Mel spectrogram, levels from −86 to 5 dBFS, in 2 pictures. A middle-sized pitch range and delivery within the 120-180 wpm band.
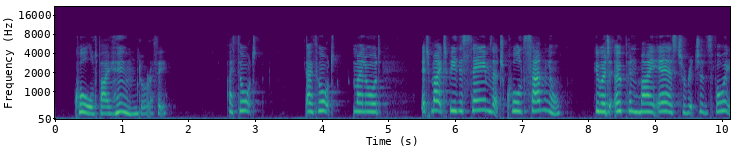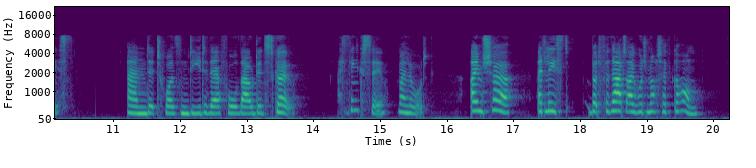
Yes: average, 4.2 semitones; average, 155 wpm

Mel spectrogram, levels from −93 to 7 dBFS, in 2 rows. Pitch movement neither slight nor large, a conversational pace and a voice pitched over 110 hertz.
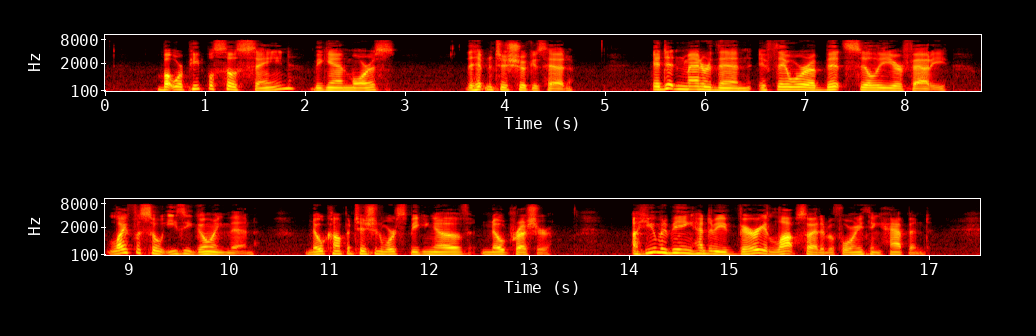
Yes: average, 4.6 semitones; average, 170 wpm; low, 135 Hz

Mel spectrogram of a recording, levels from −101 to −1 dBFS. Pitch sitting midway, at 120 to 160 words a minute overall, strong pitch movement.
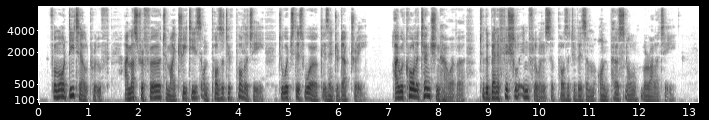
No: low, 115 Hz; average, 150 wpm; wide, 7.7 semitones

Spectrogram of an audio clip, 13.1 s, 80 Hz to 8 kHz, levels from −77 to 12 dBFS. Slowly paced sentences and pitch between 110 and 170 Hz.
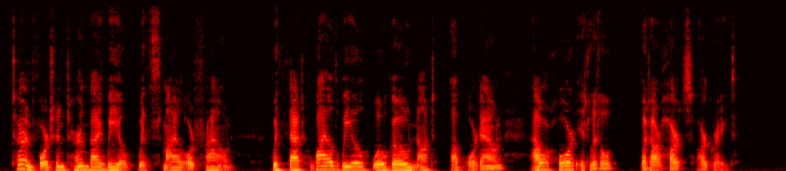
Yes: slow, 130 wpm; medium, 140 Hz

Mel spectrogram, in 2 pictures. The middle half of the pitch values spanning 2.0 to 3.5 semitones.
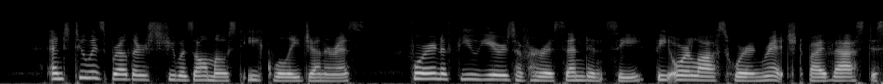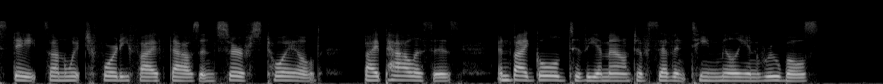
Yes: average, 2.7 semitones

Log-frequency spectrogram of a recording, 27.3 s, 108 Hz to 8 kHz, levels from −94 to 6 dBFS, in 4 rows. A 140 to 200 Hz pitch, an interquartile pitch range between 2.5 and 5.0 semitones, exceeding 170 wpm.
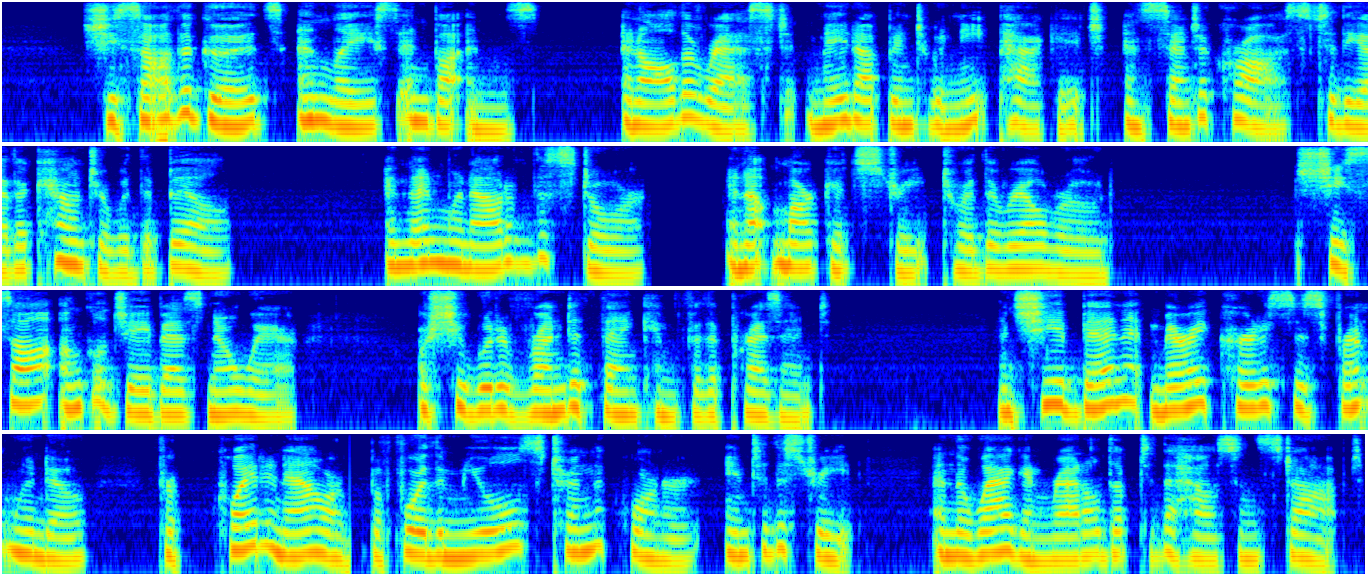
Yes: high, 190 Hz; average, 2.9 semitones; average, 200 wpm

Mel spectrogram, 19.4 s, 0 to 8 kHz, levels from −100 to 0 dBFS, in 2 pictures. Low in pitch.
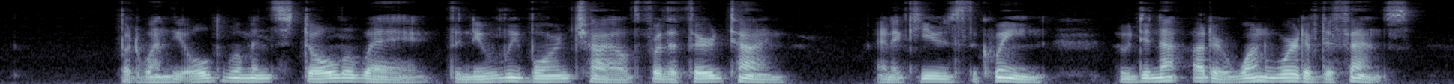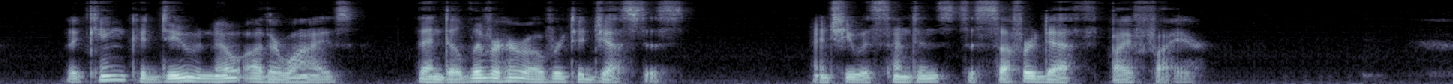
Yes: low, 100 Hz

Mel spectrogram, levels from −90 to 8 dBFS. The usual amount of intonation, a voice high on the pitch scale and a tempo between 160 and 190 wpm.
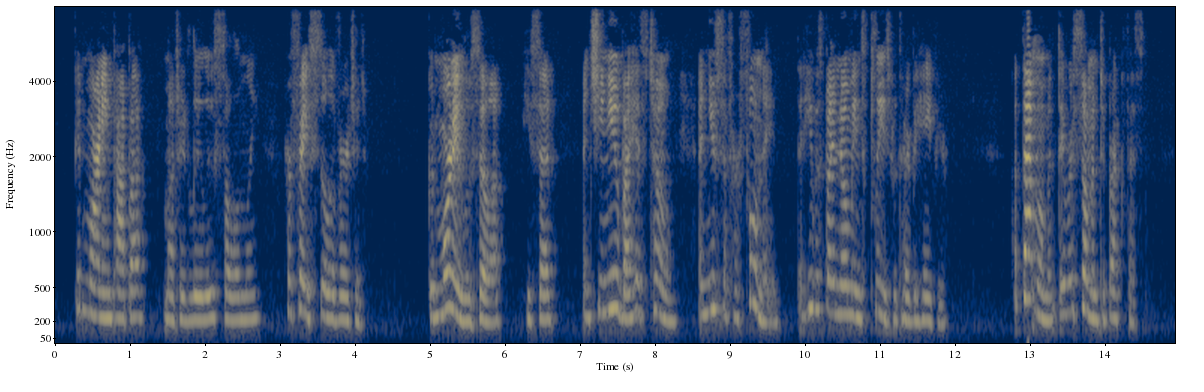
Yes: average, 4.2 semitones; high, 225 Hz; average, 180 wpm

